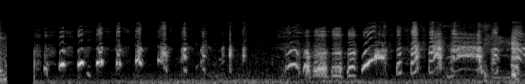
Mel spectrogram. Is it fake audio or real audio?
fake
